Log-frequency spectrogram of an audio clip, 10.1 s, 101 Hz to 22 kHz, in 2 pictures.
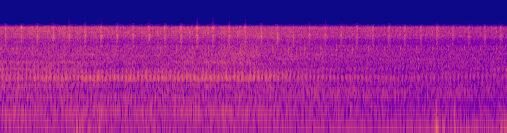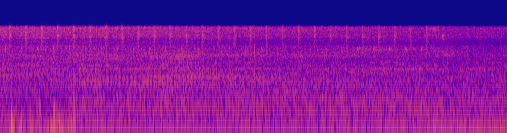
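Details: Mercedes W203, M111 engine (111951), at idle: quick, even, sharp ticking over smooth hum; noisy hydraulic lifters, often caused by a clogged oil filter; oil and filter change or lifter flushing or replacement.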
